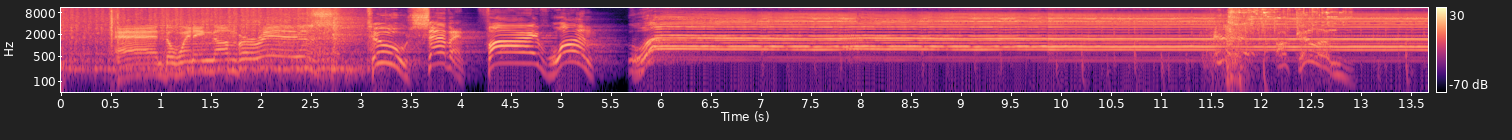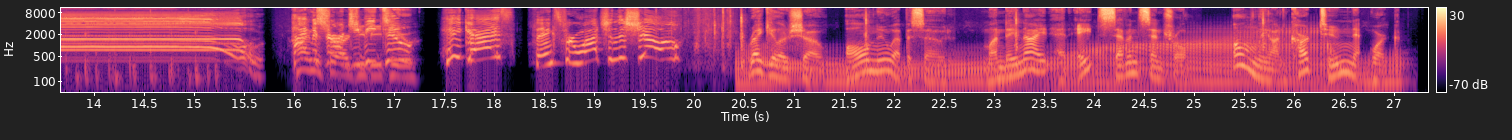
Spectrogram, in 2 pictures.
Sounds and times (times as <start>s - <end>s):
Speech: 0.5s - 5.4s, 15.4s - 19.9s, 20.5s - 27.2s.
